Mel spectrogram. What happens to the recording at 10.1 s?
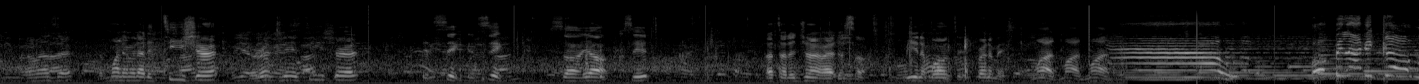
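Nothing goes wrong at 10.1 s; the audio plays through that moment intact, with no fault to be heard.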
